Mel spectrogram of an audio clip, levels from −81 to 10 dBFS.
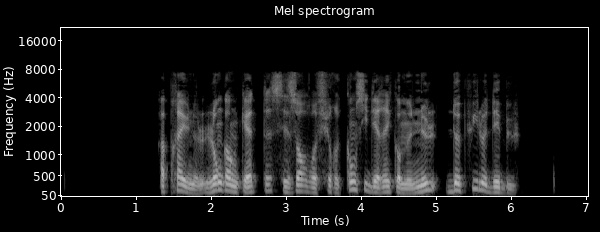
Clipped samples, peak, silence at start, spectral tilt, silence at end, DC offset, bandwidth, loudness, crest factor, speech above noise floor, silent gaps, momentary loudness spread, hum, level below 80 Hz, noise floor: under 0.1%; -6 dBFS; 1.35 s; -5 dB/octave; 0.95 s; under 0.1%; 8 kHz; -24 LUFS; 20 dB; 34 dB; none; 9 LU; none; -68 dBFS; -57 dBFS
